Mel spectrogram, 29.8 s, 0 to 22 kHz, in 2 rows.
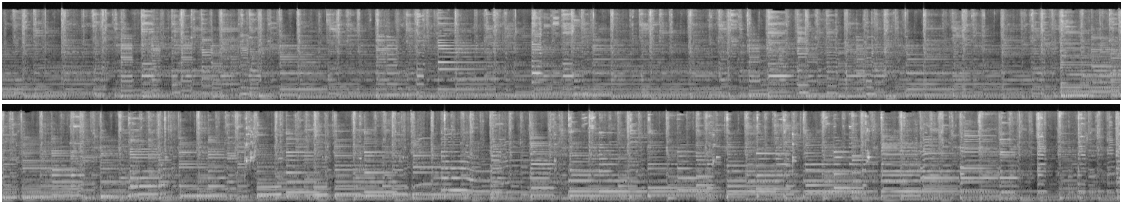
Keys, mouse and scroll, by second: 1.6 shift+F6, 3.6 click, 5.4 KP_Add, 9.7 KP_Add, 10.3 space, 12.1 click, 14.1 click, 16.1 click, 16.9 click, 20.0 space, 22.9 click, 24.7 click, 26.3 click, 26.9 KP_Subtract, 27.8 space, 29.1-29.8 drag.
